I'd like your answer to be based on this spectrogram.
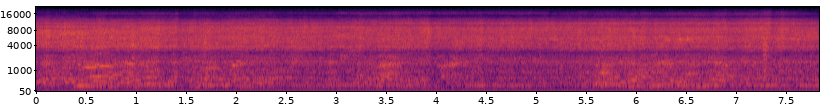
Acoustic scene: restaurant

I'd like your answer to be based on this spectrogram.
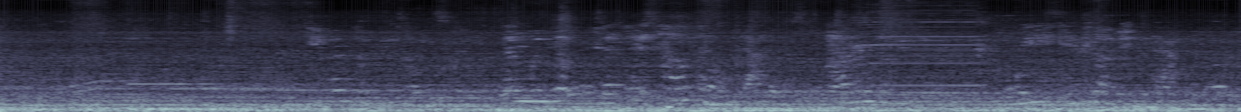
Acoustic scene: bus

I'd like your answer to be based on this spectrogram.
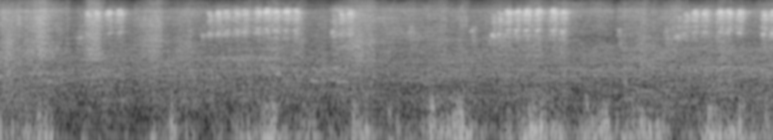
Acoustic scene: park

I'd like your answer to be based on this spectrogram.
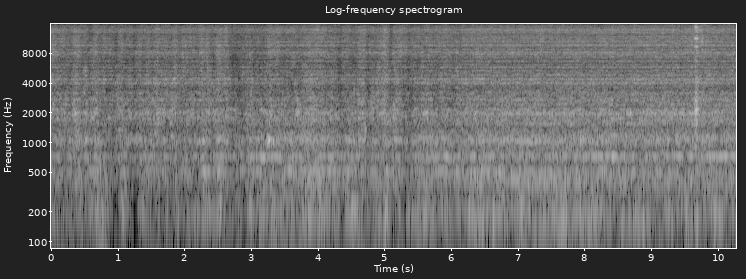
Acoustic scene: kitchen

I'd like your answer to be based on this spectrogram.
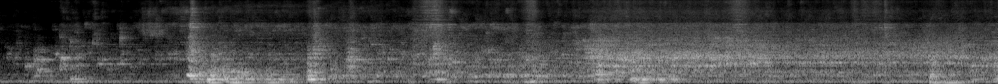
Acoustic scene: restroom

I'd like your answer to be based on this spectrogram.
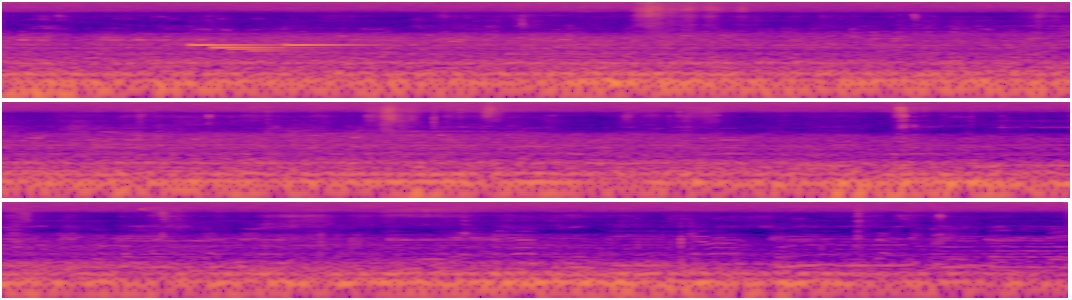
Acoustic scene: car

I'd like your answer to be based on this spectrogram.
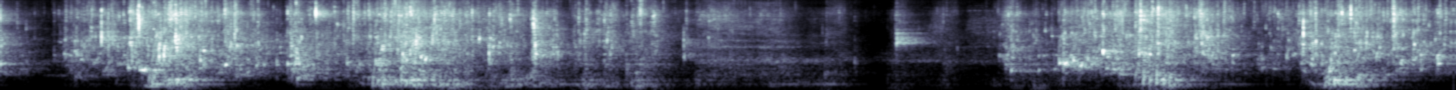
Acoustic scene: restroom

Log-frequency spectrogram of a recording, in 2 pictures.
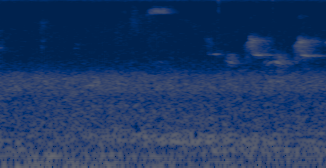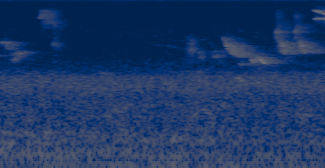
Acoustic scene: park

